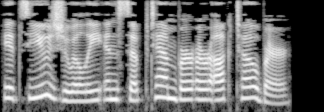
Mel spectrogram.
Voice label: low; four seasons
